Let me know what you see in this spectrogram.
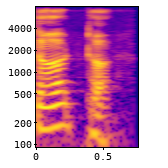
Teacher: अगर ट बोलेंगे तो आपकी जो जीभ के आगे का जो भाग है वो मुड़ जाता है, ट ठ, ठीक है। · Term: मूर्धन्य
